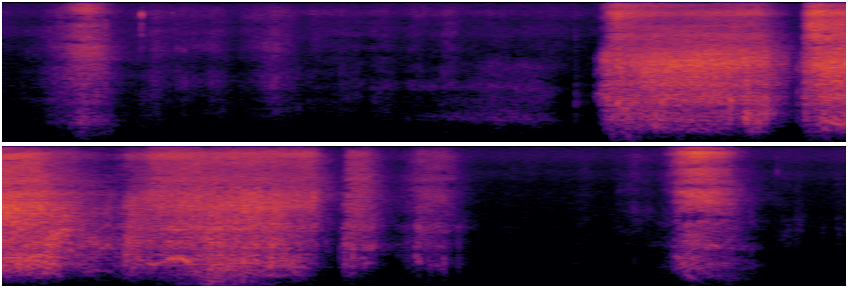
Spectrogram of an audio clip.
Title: Harsh, loud and wet induced sneezes plus thick sniffles and blows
